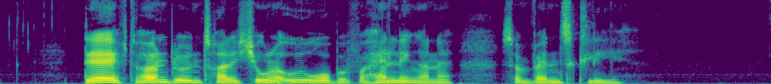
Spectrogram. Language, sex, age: Danish, female, 31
